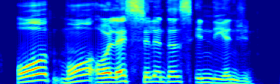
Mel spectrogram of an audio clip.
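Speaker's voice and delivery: loud, high, put-on German accent. Imitating a journalist asking a long press conference question: put-on German accent. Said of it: ""Why on earth has he just done a German accent?"".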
